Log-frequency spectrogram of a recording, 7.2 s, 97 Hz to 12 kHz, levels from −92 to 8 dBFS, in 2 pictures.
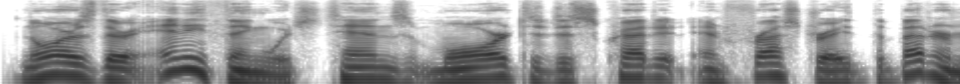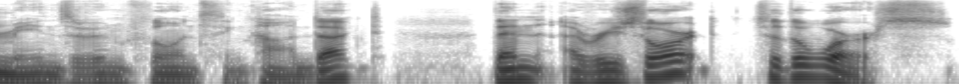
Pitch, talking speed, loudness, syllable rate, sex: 115 Hz, 190 wpm, -20 LUFS, 5.5 syllables/s, male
